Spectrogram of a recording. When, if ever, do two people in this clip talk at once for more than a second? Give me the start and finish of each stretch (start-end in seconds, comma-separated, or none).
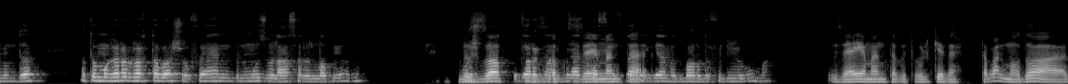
4.6-6.5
